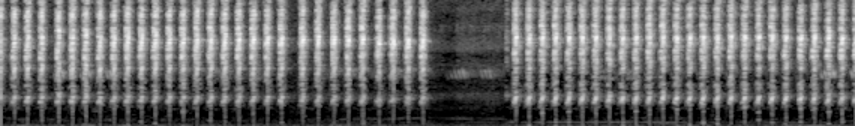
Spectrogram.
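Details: Long-tailed shrike rolling its song, clear and harsh-voiced: a fast run of grating, buzzy notes, a brief break of roughly half a second, then the rapid series starts again.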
